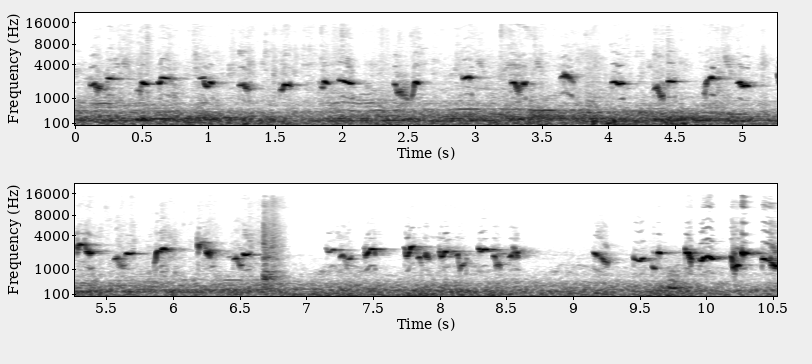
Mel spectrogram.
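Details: Sooty-headed bulbul singing as a lure so kept birds sing fast and often: long chain of bubbly chirps and slurs, one sharp click midway, short pause near the end, low hum beneath.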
